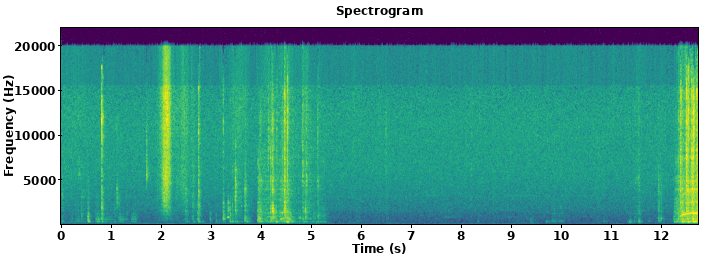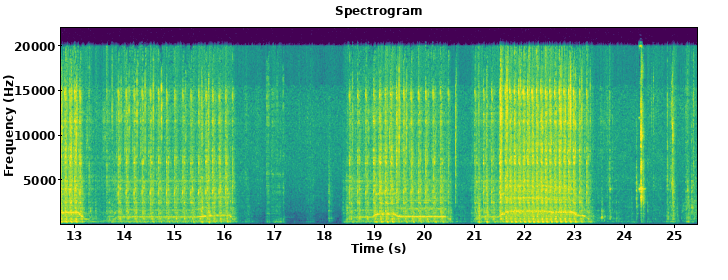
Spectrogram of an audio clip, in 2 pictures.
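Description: A sewing machine stitches quilt pieces for a mini quilt in bursts of rapid mechanical whirring, three main runs of a few seconds each, separated by quiet pauses with faint handling sounds.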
